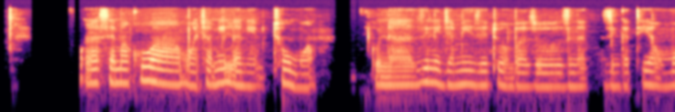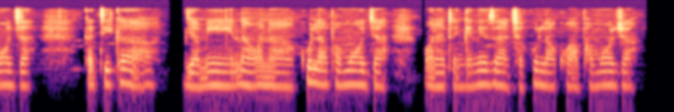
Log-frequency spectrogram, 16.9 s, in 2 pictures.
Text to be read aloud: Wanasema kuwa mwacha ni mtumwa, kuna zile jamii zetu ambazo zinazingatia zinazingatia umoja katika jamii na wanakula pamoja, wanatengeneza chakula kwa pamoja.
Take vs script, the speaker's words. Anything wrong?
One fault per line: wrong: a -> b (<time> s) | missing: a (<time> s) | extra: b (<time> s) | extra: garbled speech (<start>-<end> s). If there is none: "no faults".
extra: mila (2.7 s)
missing: zinazingatia (8.2 s)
